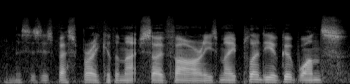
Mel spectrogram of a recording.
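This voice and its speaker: A man giving live snooker commentary in a measured, analytical manner. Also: lowish voice, little pitch movement, pushed and bright, smooth.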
